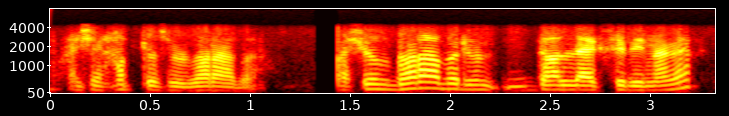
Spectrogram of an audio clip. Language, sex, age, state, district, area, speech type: Kashmiri, male, 45-60, Jammu and Kashmir, Budgam, urban, conversation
